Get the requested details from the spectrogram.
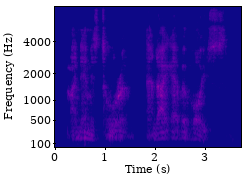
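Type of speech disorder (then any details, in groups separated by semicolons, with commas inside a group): Speech with a voice prosthesis; total laryngectomy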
